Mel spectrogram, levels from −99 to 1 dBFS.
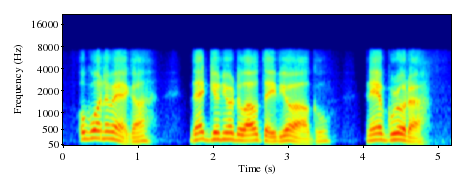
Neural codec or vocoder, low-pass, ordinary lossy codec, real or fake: codec, 16 kHz, 0.2 kbps, FocalCodec; 7.2 kHz; none; fake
